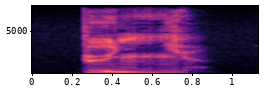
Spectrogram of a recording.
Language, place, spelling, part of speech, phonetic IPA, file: Occitan, Béarn, punh, noun, [pyn], LL-Q14185 (oci)-punh.wav
- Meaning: fist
